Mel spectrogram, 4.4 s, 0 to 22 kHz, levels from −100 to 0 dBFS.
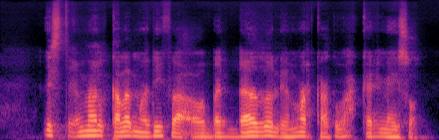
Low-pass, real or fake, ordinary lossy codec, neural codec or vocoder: none; fake; none; codec, 44.1 kHz, 2.6 kbps, DAC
